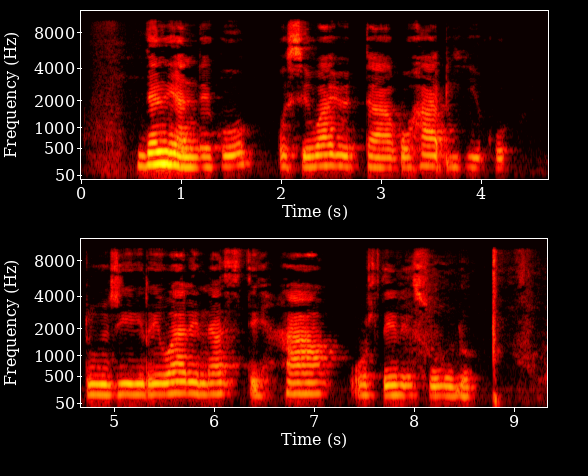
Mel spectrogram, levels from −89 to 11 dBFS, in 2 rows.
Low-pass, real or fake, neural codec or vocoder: 9.9 kHz; fake; vocoder, 22.05 kHz, 80 mel bands, Vocos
